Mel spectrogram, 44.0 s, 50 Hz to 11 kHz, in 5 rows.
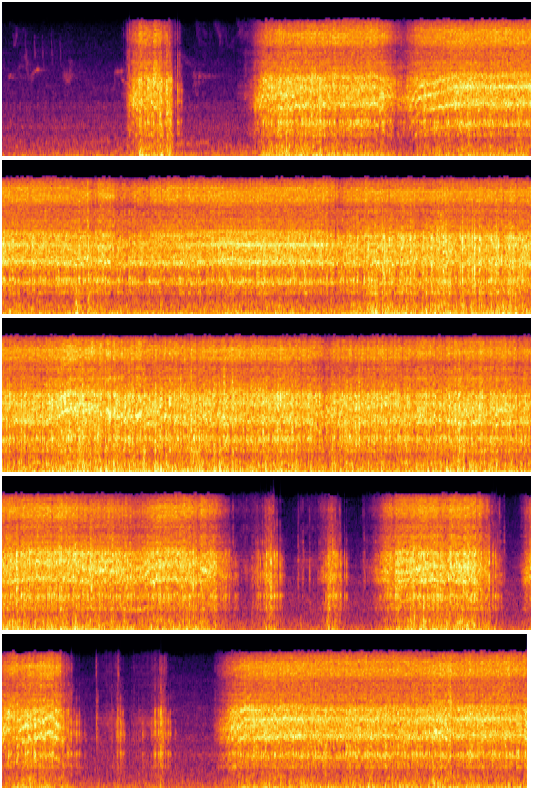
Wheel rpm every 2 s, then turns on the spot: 20, 30, 130, 130, 160, 160, 160, 160, 170, 190, 160, 150, 160, 150, 110, 10, 90, 70, 20, 80, 160, 160.
0-2 30-32 36-38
